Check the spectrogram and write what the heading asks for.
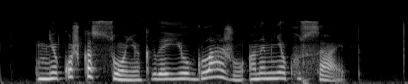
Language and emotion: Russian, angry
